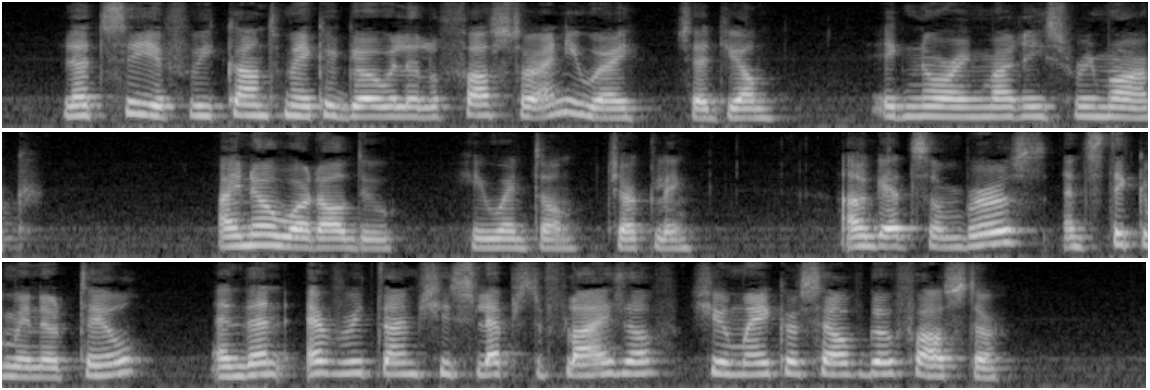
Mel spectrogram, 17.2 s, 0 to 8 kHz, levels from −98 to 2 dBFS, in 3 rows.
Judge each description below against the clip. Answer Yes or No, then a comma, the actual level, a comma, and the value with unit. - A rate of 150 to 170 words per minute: No, average, 180 wpm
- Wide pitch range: No, average, 3.8 semitones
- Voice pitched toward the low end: No, high, 195 Hz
